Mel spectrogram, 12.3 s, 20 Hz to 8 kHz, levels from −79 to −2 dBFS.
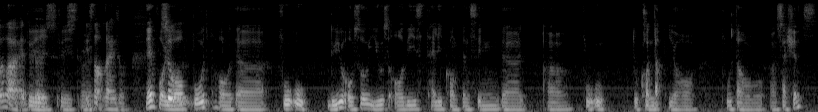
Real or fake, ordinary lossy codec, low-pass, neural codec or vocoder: real; none; 7.2 kHz; none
